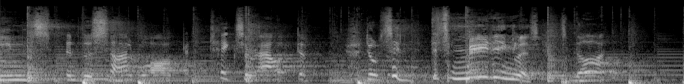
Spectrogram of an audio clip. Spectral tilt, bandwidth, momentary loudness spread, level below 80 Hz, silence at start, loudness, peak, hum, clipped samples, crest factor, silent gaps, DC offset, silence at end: -4.5 dB/octave; 16.5 kHz; 12 LU; -30 dBFS; 0 s; -20 LUFS; -4 dBFS; none; under 0.1%; 16 dB; none; 0.5%; 0 s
